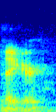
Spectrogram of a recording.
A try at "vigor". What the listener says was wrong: With the way he said vigor, it sounded like Vigar.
